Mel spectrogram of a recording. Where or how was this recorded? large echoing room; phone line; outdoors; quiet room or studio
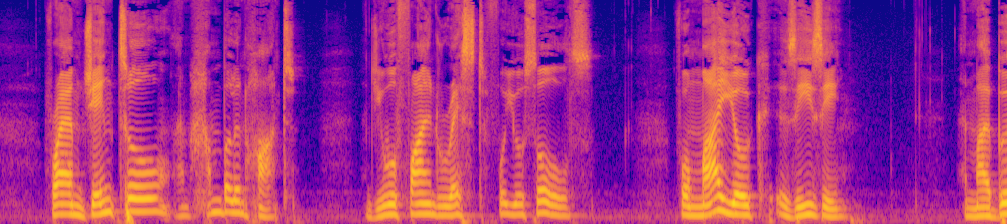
large echoing room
